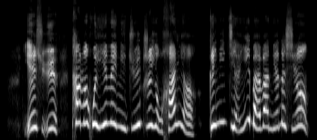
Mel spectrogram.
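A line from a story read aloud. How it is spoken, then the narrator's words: Shouting. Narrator (Chinese): 骗人虫嚷道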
